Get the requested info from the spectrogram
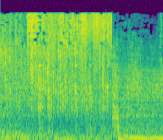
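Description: Film sound effect of an underground mine blast: a loud, dense rumble of blast and falling debris, with dramatic score under it and a deep low drone coming in near the end.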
